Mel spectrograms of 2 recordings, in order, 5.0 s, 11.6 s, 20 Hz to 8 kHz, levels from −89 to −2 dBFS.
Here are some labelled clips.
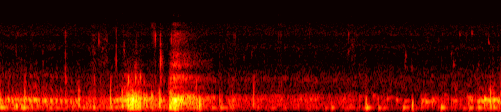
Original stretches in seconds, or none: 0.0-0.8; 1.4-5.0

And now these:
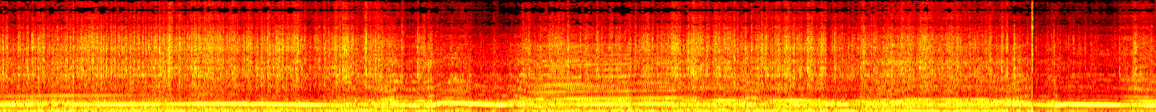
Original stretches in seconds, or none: 0.0-11.6

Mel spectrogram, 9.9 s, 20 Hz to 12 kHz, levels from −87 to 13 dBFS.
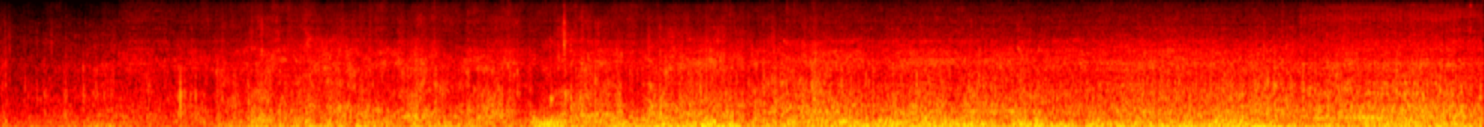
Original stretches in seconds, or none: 0.0-1.3; 5.5-9.9

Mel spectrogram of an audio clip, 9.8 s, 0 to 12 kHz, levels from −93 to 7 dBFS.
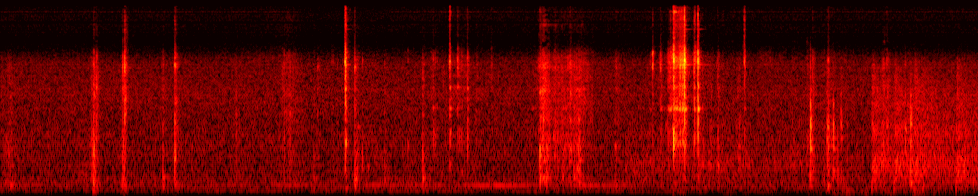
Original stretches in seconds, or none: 3.0-3.9; 6.8-7.3

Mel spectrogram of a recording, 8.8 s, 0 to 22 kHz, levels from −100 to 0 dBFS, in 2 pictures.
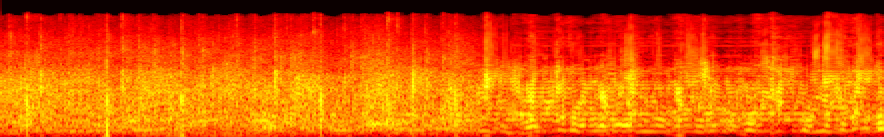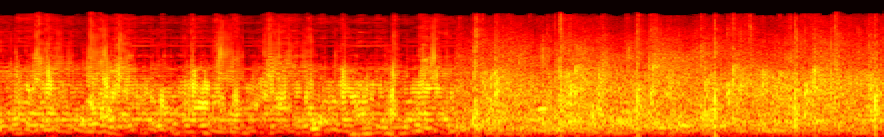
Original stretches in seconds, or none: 0.0-2.4; 6.7-8.8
